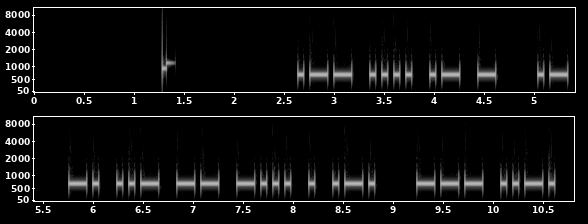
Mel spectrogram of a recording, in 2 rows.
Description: Morse code, heard as a keyed tone, about 20 wpm, 700 Hz. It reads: WHAT A NUMBER OF
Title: Sentences from Top 1000 Words - Review Part 1 - 20wpm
